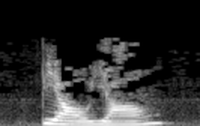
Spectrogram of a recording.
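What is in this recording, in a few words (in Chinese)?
"表扬", Mandarin Chinese; hsk; chinese-flashcards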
